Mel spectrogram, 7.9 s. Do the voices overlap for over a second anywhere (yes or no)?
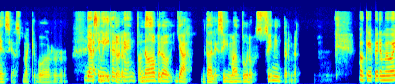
yes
